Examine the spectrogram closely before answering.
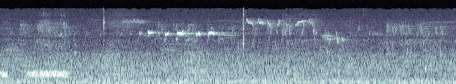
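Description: Small songbirds chirping in short high calls a few times, over a steady open-air background hum. A brief low buzzy sound comes about half a second in.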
